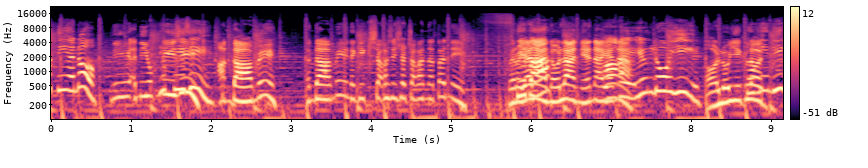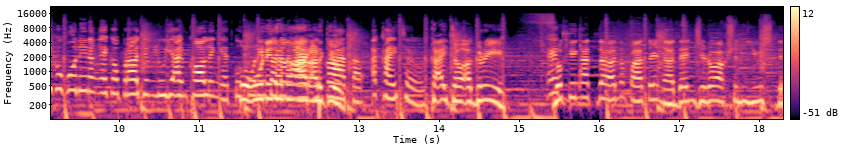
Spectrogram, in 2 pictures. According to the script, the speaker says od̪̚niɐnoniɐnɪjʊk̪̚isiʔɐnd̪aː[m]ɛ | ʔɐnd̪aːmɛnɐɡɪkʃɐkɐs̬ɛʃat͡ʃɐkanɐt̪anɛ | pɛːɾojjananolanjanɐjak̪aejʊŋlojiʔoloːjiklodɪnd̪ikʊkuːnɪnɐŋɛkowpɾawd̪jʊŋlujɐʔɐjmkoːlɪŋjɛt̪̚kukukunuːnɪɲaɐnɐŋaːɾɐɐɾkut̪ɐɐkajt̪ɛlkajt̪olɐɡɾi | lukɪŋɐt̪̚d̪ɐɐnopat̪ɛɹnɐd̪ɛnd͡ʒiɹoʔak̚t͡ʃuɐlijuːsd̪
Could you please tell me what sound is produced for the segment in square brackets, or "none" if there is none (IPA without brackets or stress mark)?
m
